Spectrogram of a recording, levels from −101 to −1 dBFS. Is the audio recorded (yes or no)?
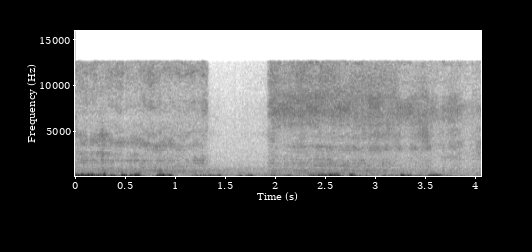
yes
